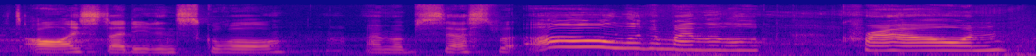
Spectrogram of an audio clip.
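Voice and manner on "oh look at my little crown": high, loud gush of delight; suddenly thrilled, high-pitched cooing; delighted squeal. Real, not acted. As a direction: squeal over something adorable. Delighted by cute game character.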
